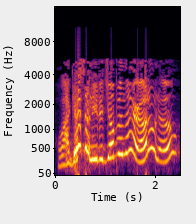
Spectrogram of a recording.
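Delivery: loud, high, hammed-up dithering; mock hesitancy. Rescuer watching a swimmer, mock helpless dithering. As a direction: play a useless, unsure rescuer. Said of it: "Or a rescuer trying to rescue a swimmer".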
